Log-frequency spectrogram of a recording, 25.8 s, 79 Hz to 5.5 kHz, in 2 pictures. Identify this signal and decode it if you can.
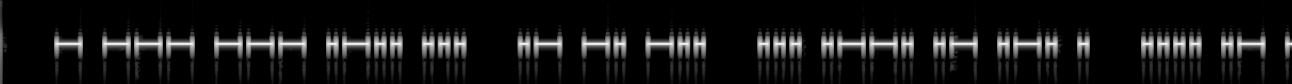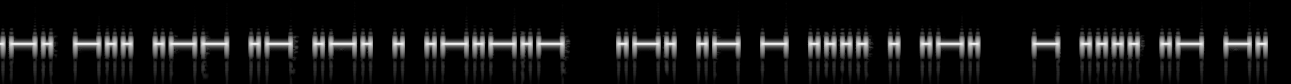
Morse code, heard as a keyed tone, about 15 wpm, 600 Hz. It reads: TOOLS AND SPARE HARDWARE. RATHER THAN
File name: learning center / tower trouble / tower trouble 15wpm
